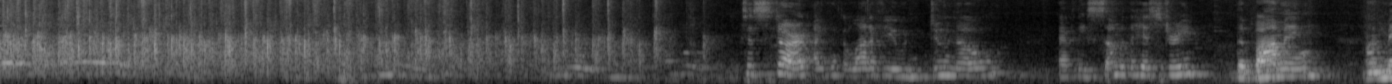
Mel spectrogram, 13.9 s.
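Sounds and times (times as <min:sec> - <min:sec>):
audience applause: 0:00.0 - 0:07.2
speech: 0:07.5 - 0:13.9.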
